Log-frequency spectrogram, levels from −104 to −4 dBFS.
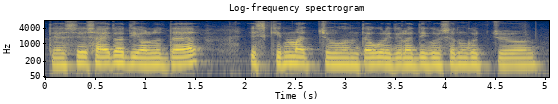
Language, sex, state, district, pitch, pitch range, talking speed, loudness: Chakma, male, Tripura, Dhalai, 145 Hz, 140-155 Hz, 130 wpm, -18 LUFS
